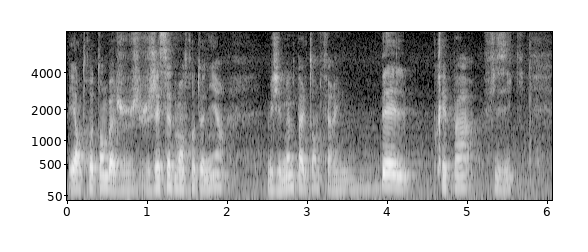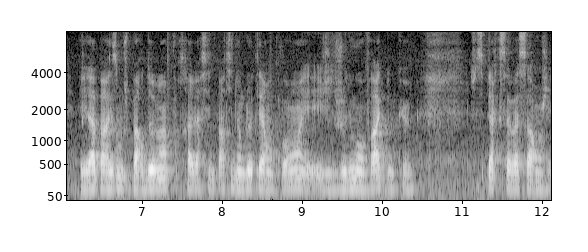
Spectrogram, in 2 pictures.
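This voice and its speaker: A man talks at a very fast pace with medium pitch and monotone, flat intonation, pausing long and often. His loudness swings widely, and background noise is noticeable. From Brittany, France (Saint-Malo). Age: 20s. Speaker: adventurer. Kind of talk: interview. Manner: halting, with repetitions.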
